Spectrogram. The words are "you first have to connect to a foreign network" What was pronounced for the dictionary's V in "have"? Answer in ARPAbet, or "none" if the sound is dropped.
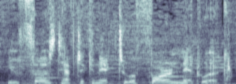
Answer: F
